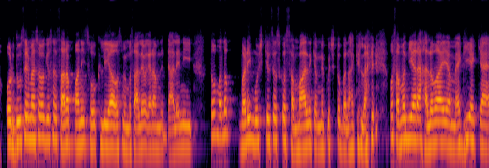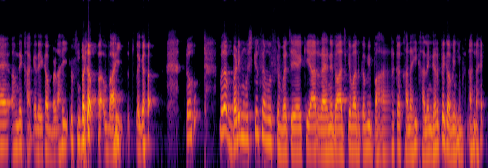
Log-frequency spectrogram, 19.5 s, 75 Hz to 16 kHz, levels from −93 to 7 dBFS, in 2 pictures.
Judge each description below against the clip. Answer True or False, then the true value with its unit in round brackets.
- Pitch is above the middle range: False (155 Hz)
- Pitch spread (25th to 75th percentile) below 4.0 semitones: False (4.3 semitones)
